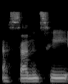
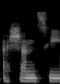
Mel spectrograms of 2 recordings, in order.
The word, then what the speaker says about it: Asante: the same um thing in Ghana is actually Asante and Ashanti is the sort of um English way of pronouncing um Asante so forgive me for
